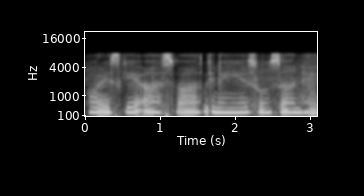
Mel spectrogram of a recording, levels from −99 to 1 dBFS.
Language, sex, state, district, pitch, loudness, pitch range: Hindi, female, Uttar Pradesh, Jyotiba Phule Nagar, 235 Hz, -19 LUFS, 230-240 Hz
